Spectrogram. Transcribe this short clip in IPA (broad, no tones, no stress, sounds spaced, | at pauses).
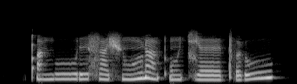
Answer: qʼ ɛ̃ ŋ uː ɾ i s a ʃ ũː ɽ ã kʼ ũ t͡ɕ ɛː tʼ ʊ ɽ u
